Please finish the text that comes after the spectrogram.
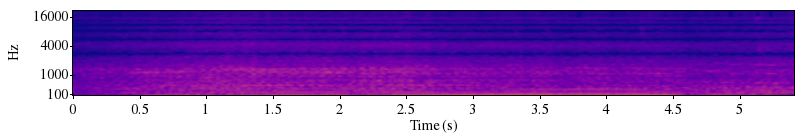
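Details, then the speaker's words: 1989 Chevy Thomas school bus with 8.2 Detroit diesel, driving a lap: deep, even drone rising and settling as the bus turns, no knocks or misses; engine runs smooth and healthy. "You listen to that 8-2 Detroit. I'll swing around here. There you go."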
